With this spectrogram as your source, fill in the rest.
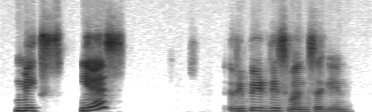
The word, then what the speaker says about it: Mx: is used okay mx mx how it is pronounced it is pronounced as mix once again mix yes repeat this once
